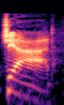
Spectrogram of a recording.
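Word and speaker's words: Jarred: Jared is spelled J-A-R-R-E-D. Thanks, Mum and Dad, that's Jard.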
